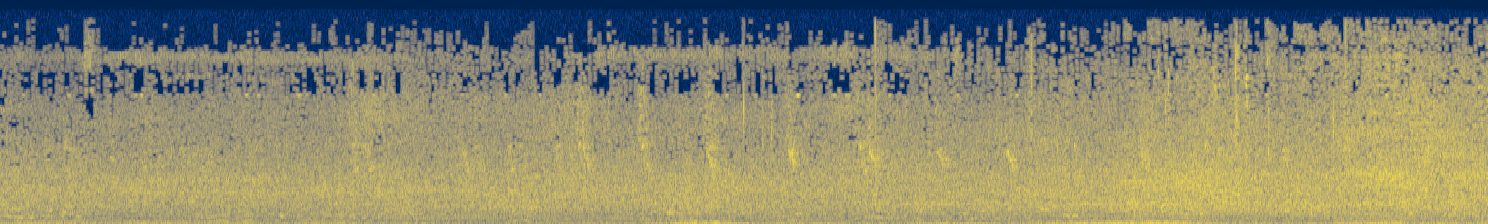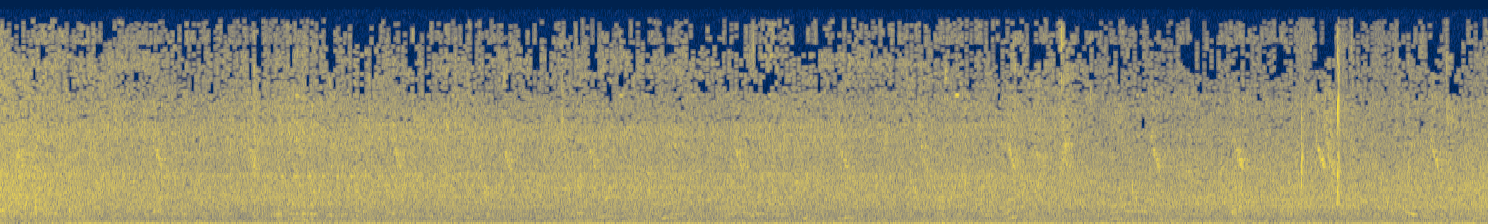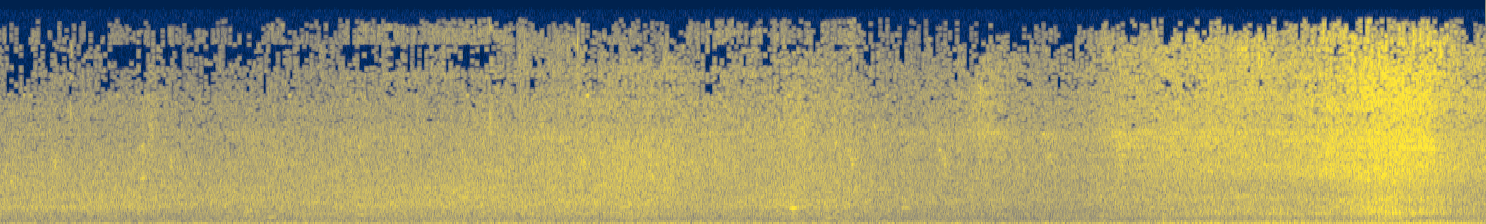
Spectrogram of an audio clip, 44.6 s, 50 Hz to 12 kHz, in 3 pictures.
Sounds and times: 0.0s busy traffic 44.6s
0.0s distant voices 44.6s

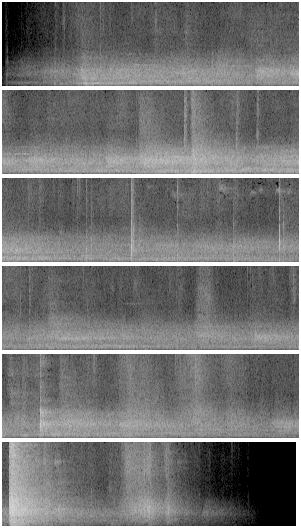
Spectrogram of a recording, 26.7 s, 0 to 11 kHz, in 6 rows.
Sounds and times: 0.1s voices 24.1s
0.1s Footsteps on the great staircases 25.3s
0.1s background noise from ventilation and heating systems 25.8s
22.4s door 23.4s

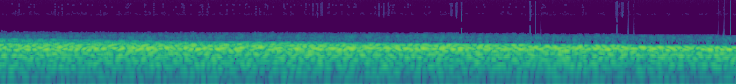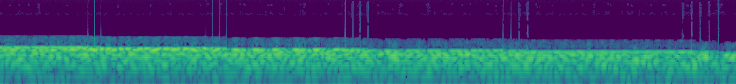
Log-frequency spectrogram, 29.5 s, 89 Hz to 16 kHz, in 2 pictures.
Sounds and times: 0.0s drone 29.4s

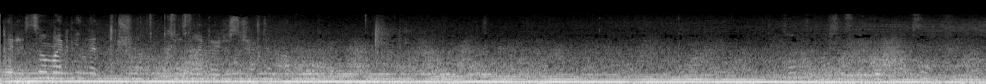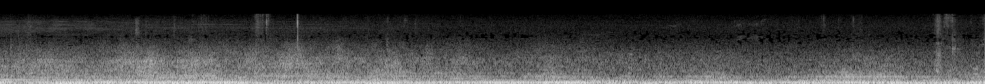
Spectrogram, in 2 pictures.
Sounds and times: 0.0s airplane 19.7s

